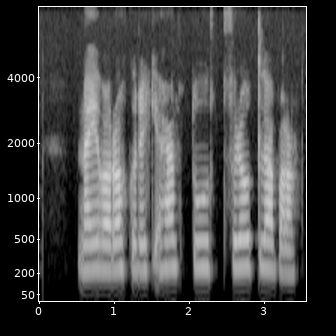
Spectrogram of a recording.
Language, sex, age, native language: Icelandic, male, 11, Icelandic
